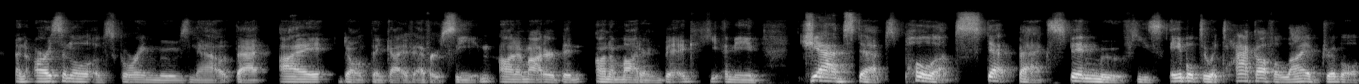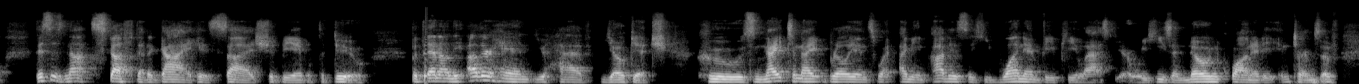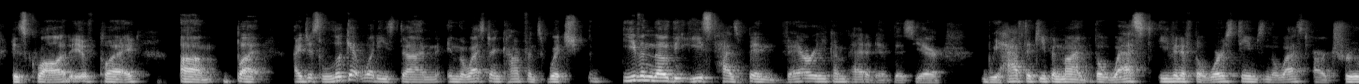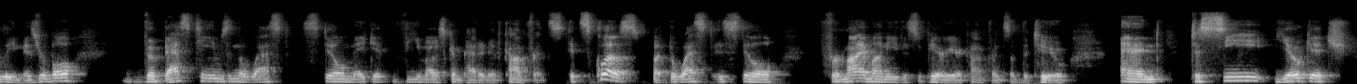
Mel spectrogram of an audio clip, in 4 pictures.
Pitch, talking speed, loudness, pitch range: 125 Hz, 180 wpm, -19 LUFS, 115-135 Hz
